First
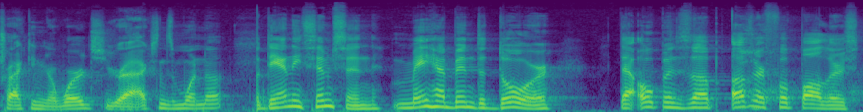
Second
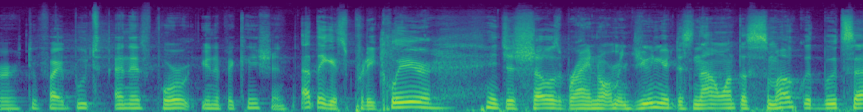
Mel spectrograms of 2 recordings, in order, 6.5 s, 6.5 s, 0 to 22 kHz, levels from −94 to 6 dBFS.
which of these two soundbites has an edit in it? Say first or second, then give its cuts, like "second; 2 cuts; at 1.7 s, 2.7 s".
first; 2 cuts; at 2.0 s, 2.9 s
